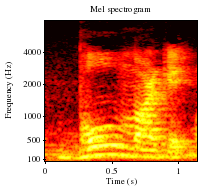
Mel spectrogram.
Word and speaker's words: bull market: Tá, essa palavra é praticamente a mesma coisa, mas você vai falar bull market, e o T também, de novo, quase não é pronunciado, bull market.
